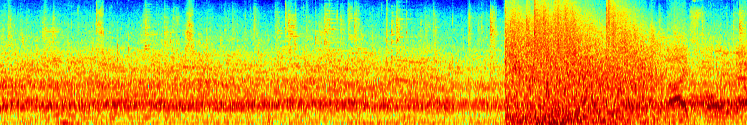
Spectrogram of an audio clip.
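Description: Musket volleys crackle across an American Civil War battlefield in a Total War game, a dense steady rumble of distant gunfire that swells into a louder, closer burst near the end.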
